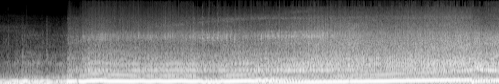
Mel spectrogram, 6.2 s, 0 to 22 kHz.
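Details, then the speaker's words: Porsche 924 Turbo under full throttle after a new muffler was welded on: loud, raspy drone climbing in pitch, still louder than the owner wanted, because the catalytic converter is hollowed out. "louder than I really wanted it to be. I was hoping to kind of tone"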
